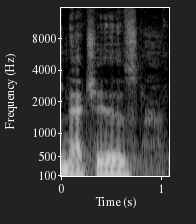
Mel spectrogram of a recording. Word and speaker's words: Natchez: natchez people but the the c-h-e-z suffix on the word is a result of the french use of the term which makes it the natchez word be the common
